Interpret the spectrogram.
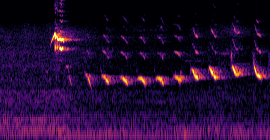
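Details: Oriental magpie-robin (kacer), a caged bird agitated on hearing other birds, delivers a loud upslurred whistle, then a steady series of rising two-note whistles, roughly five per second, growing louder toward the end.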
